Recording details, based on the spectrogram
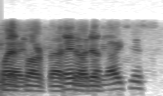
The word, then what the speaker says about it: plantar fasciitis: Uh, Amari Cooper uh, popped up with a uh, with a foot injury, and he already had an existing plantar uh, how, how you pronounce this? Forgive me, plantar fasciitis.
